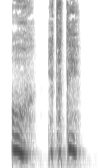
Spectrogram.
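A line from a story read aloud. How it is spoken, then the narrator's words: Whispered. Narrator (Russian): прошептала она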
